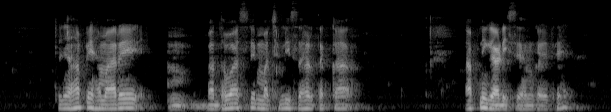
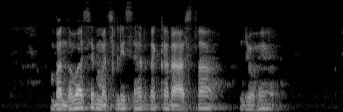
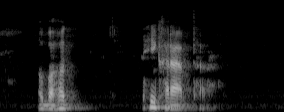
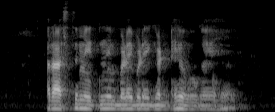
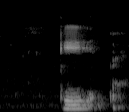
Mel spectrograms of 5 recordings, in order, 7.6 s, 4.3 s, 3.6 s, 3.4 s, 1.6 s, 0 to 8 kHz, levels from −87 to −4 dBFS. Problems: background sounds at intervals, background conversations at intervals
